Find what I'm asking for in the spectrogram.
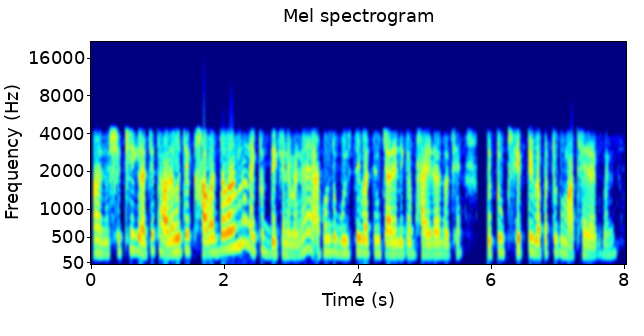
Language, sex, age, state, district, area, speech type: Bengali, female, 60+, West Bengal, Jhargram, rural, conversation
